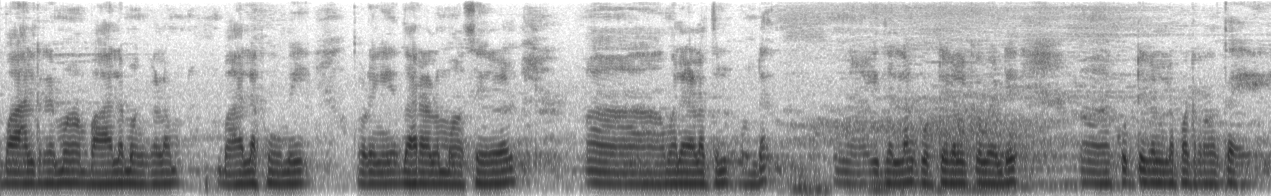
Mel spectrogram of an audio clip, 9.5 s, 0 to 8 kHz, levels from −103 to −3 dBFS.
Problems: none marked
